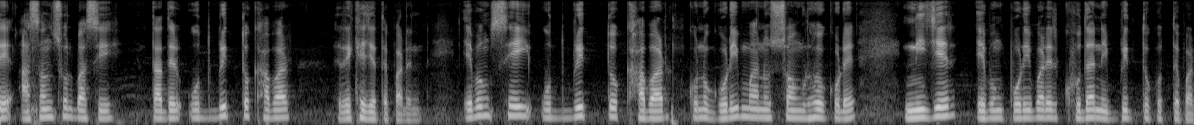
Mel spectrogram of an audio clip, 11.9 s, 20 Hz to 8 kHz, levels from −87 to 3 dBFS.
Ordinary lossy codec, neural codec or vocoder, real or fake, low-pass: none; none; real; none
